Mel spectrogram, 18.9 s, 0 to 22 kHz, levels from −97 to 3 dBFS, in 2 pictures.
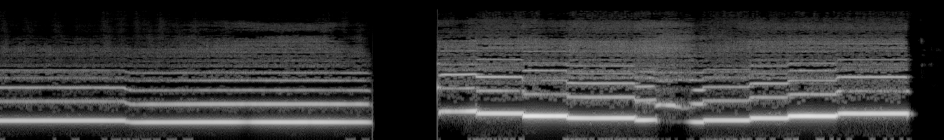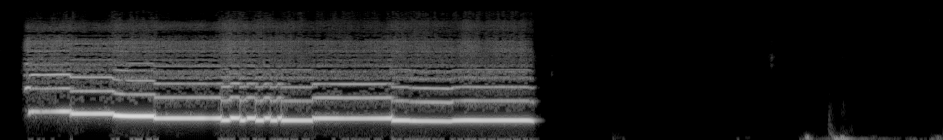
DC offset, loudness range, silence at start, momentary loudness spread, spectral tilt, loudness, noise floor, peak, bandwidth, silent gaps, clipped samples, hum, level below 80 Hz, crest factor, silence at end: under 0.1%; 7 LU; 0 s; 12 LU; 0.5 dB/octave; -20 LUFS; under -90 dBFS; -8 dBFS; 11.5 kHz; none; under 0.1%; none; -66 dBFS; 14 dB; 4.05 s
